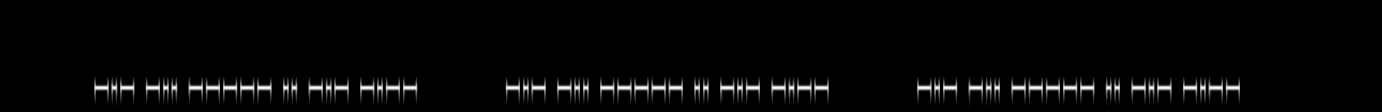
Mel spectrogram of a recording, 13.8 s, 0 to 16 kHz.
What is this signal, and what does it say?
Morse code, heard as a keyed tone, about 28 wpm, 700 Hz. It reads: KD0IKY KD0IKY KD0IKY
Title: USA Call Signs - 6 Characters - Repeated 3x - 28wpm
